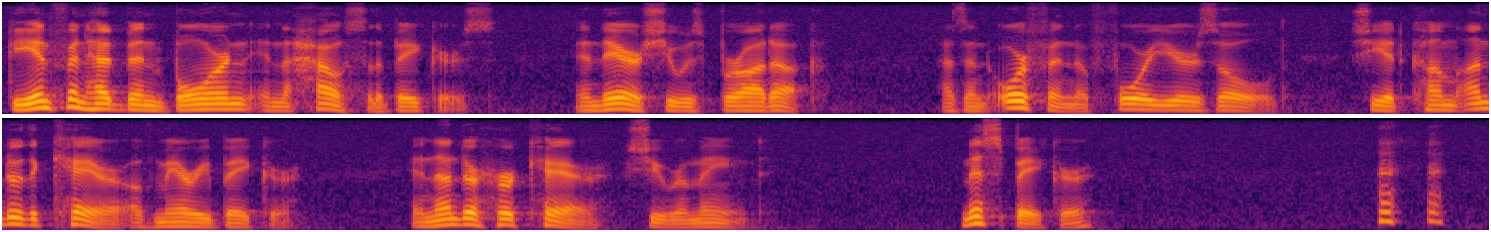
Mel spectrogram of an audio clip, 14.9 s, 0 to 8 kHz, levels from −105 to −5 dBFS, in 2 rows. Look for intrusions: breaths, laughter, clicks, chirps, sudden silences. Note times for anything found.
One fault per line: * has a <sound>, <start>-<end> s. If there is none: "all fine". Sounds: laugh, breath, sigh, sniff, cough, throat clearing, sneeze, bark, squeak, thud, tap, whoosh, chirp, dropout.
* has a laugh, 14.3-14.7 s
